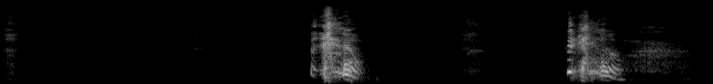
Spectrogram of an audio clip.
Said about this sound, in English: Hold on. I'm about to sneeze. Are you ready?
